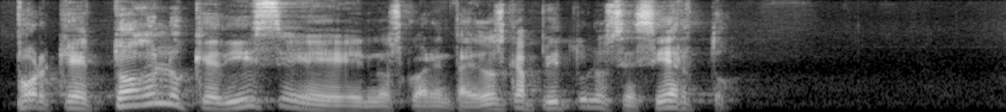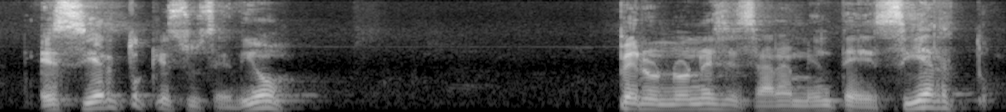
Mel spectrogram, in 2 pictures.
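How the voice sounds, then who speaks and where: Lively man preaching to pastors. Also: medium pitch, slightly rough. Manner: conversational, joking asides, reads scripture aloud. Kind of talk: teaching sermon to pastors.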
